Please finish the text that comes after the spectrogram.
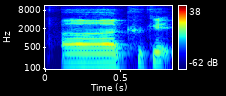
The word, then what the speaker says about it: creek: Cricket instead of creek. Crick. Yep, crick instead of creek.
